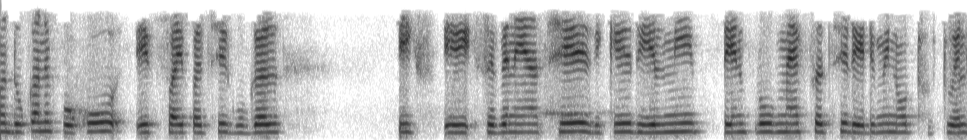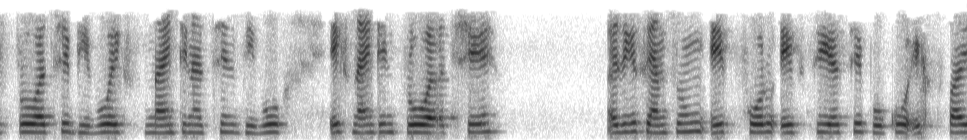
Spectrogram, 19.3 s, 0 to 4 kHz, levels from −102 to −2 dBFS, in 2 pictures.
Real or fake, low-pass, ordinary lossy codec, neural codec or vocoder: real; 3.6 kHz; MP3, 32 kbps; none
